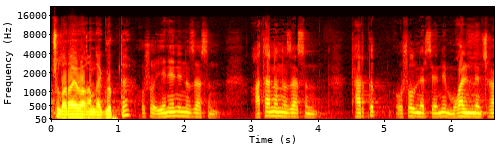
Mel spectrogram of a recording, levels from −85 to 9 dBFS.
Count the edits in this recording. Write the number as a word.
one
